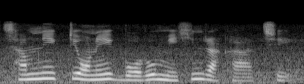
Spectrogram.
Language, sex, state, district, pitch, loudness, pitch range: Bengali, female, West Bengal, Alipurduar, 225 Hz, -15 LUFS, 195-250 Hz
